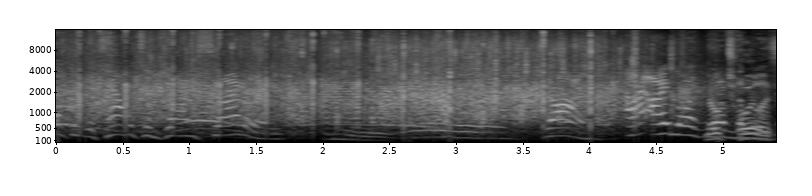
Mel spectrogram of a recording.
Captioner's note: applause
